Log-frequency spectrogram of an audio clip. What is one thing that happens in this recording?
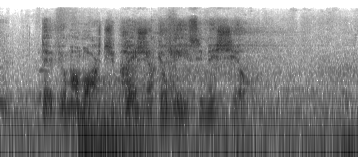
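A man speaks with animation into a headset microphone, close by.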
